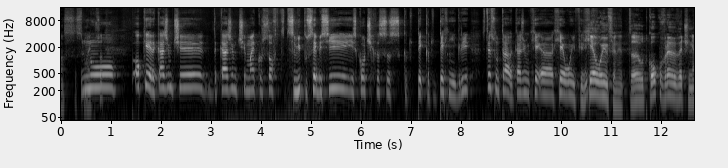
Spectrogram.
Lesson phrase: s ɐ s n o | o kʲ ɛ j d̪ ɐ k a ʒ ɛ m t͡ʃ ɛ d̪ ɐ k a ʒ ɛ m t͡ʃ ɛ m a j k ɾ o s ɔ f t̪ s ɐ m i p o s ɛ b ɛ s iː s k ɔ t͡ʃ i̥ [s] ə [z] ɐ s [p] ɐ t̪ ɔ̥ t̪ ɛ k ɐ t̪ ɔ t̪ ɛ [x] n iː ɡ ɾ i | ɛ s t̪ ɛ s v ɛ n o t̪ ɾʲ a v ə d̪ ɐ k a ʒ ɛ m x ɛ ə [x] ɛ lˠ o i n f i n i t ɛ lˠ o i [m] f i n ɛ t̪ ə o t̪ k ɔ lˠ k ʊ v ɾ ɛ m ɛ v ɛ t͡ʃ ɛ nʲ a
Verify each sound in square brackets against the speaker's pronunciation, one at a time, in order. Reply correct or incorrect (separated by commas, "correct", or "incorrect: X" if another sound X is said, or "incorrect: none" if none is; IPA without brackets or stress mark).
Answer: incorrect: x, incorrect: s, incorrect: k, correct, correct, incorrect: n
